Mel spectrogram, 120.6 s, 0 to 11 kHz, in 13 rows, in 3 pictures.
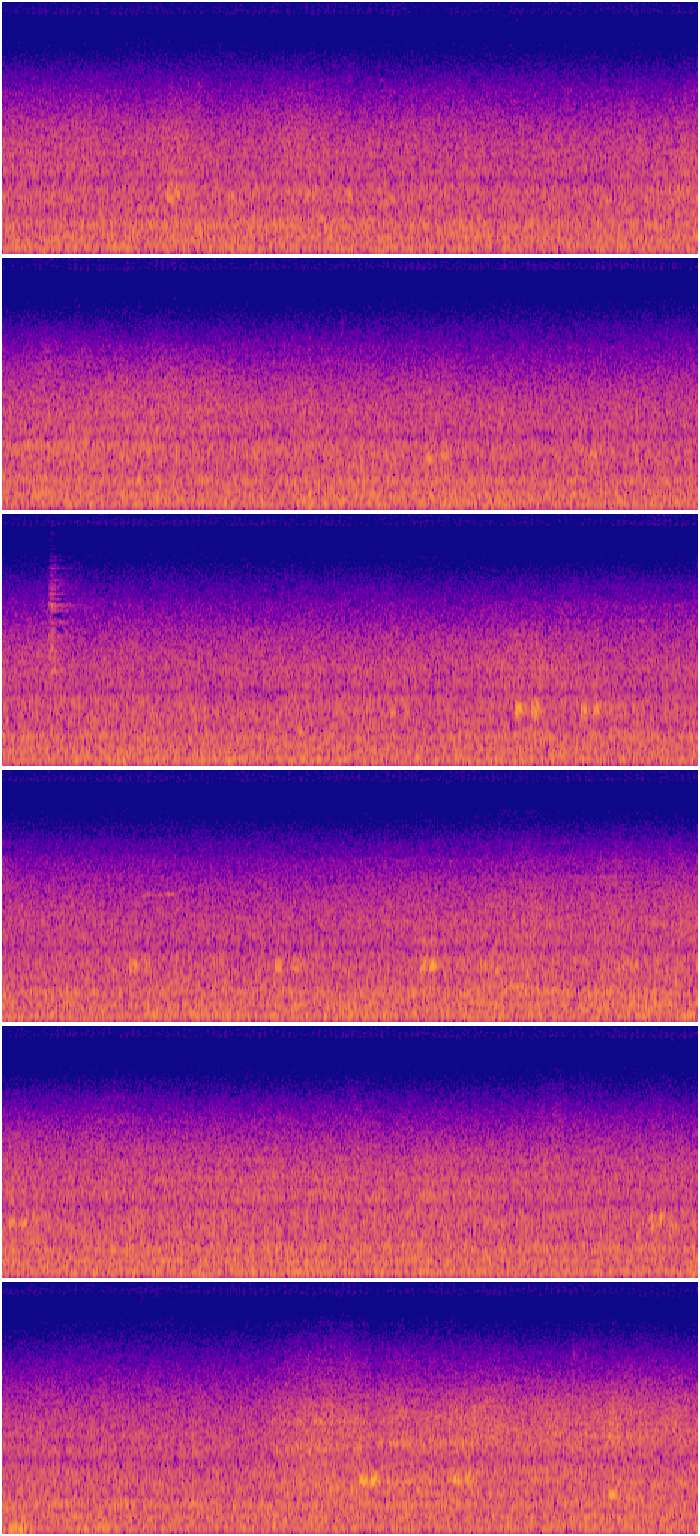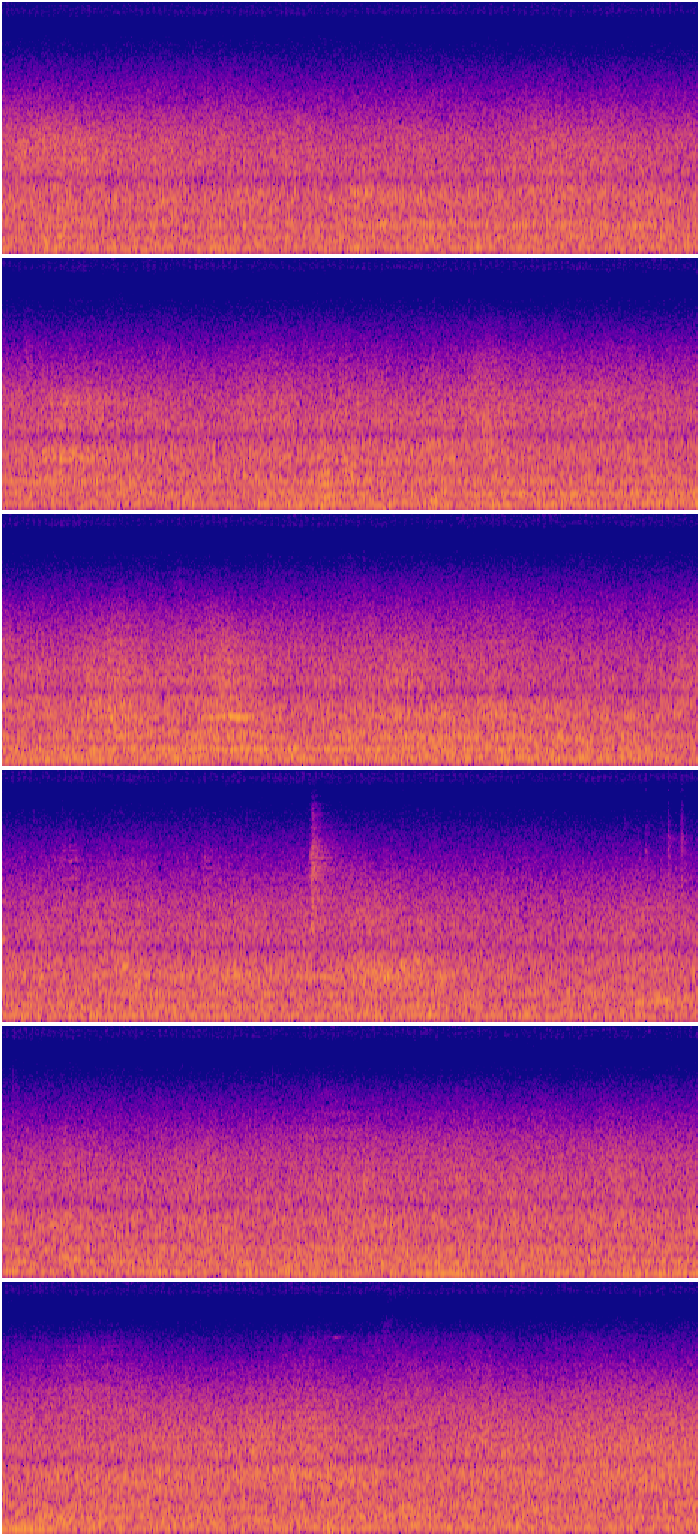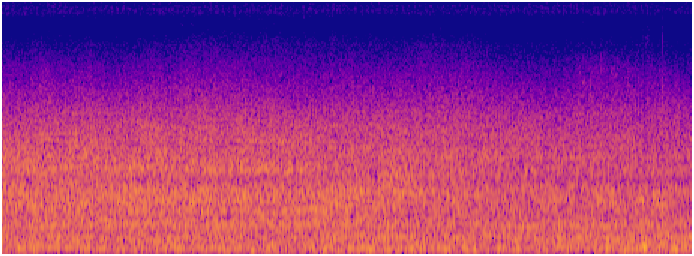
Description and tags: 15th floor at a hotelbalcony by night - atmo
An atmo i did on my hotelroom during a production.
For professional Sounddesign/Foley just hit me up.
ambience, ambient, atmo, atmos, atmosphere, background, background-sound, balcony, barking, cars, city, dog, field-recording, general-noise, highway, hotel, loud, night, noise, noisy, soundscape, traffic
